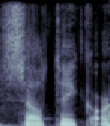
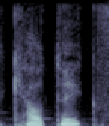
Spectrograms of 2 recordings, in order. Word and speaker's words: Celtic Frost: Before that was Celtic or Celtic Frost, depending on your preferred pronunciation, Into the Crypts of Rays from the Morbid Tales record, Destruction, doing a song called Total Disaster.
